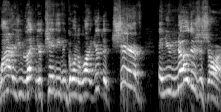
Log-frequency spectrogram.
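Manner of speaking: put-on angry, loud yelling. Retelling yelling at the sheriff while watching Jaws: retelling own angry yelling.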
